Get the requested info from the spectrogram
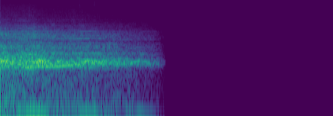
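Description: Background noise of a busy, rain-wet street that fades out and cuts off a little over a second in, followed by complete silence.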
